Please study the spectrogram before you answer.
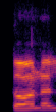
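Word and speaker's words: colonel: while if R is there so we slightly pronounce it besides besides this there are some French words that English has adopted like kernel is there it's spell is entirely opposite and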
